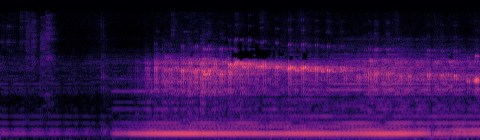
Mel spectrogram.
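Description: Electric guitar played through a pedalboard of effects and distortion, holding a steady low drone that dips, then swells back up about a second and a half in. A pulsing high layer over it slowly slides down in pitch.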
